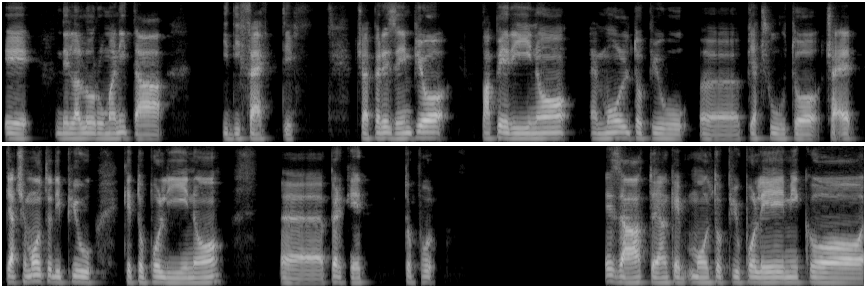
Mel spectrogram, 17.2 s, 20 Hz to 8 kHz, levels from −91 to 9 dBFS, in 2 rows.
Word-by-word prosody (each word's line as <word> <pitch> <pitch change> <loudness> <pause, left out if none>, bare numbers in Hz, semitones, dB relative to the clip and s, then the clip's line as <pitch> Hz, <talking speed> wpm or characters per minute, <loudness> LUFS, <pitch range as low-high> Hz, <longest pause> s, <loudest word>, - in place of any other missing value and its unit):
e 105 -1 +1 0.2
nella 110 -1 0
loro 110 0 0
umanità 105 -3 +1 0.5
i 105 - -10
difetti. 105 +1 -2 0.6
Cioè - - -2
per 115 -1 0
esempio, 115 +2 +3 0.2
Paperino 110 0 +2
è 110 - -9
molto 115 +1 -2
più, 110 -1 -6 0.3
uhm, 90 -2 -4
piaciuto, 105 -1 -3
cioè - - +1
e - - -3
piace - - +3
molto 130 +1 +2
di 115 -1 -1
più 115 -1 -1 0.3
che - - -3
Topolino, 105 -1 +1 0.5
uhm, 90 -2 0
perché 105 -2 -2 0.3
Topo - - -7 1.7
Esatto, 110 -4 +3
è - - +5
anche 105 0 0
molto 110 -2 -2
più 110 -2 -6
polemico 110 -2 +4
110 Hz, 110 wpm, -25 LUFS, 105-115 Hz, 1.7 s, è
